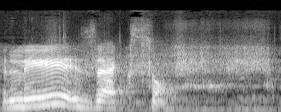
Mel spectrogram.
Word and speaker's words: les accents: Les accents, pronounced as les accents.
